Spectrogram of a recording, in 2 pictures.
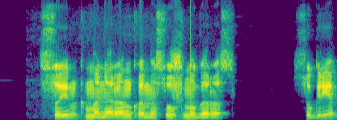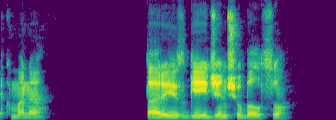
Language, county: Lithuanian, Tauragė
